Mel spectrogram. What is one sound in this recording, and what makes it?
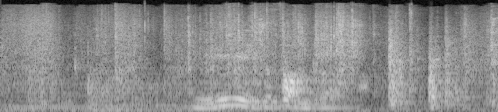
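A man mutters to himself in puzzlement.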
